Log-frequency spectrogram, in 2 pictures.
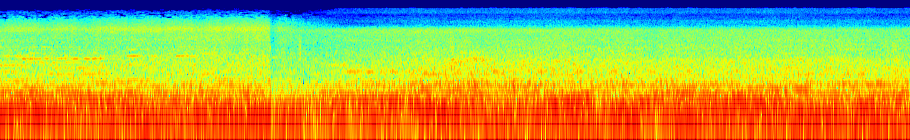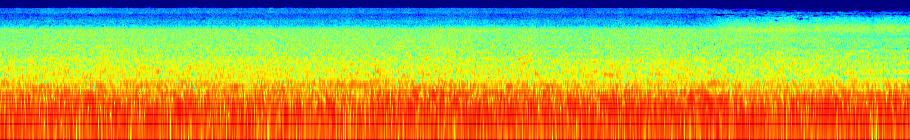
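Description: Background music playing with people's voices talking, over a steady rush of falling water.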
